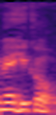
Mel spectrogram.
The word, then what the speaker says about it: Mexico: paper off a toe in Mexico he said notice I pronounced the X as an H Hunter looked out the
